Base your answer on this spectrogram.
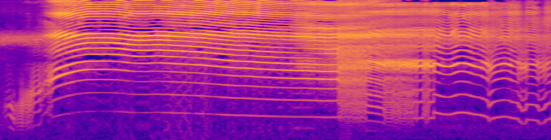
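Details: American bullfrog giving its so-called war cry when prompted by a person: one loud, sustained, strongly harmonic scream lasting about three seconds, followed by shorter wavering wails.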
